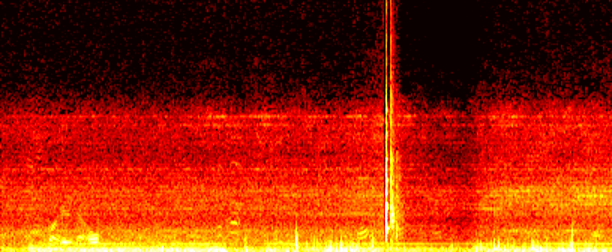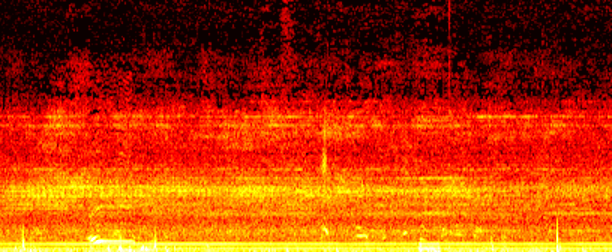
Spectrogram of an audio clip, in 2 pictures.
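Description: A steady low engine-like drone, with one sharp crack about five seconds in.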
